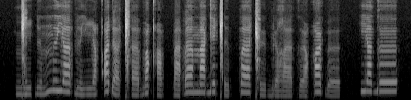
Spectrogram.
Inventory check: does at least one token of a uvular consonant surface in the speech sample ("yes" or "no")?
yes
